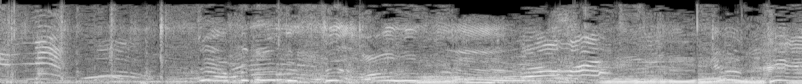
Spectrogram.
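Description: Several children's voices talking and calling out over one another, high-pitched, with no one voice clear.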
